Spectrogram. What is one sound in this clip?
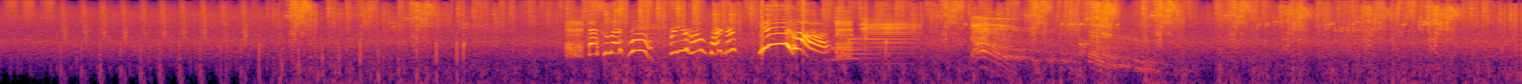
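Footsteps tap quickly on a hard wooden floor.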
